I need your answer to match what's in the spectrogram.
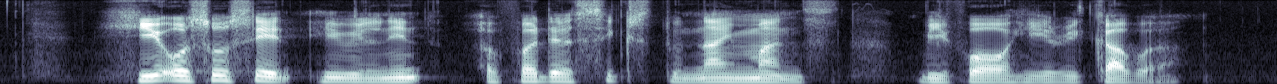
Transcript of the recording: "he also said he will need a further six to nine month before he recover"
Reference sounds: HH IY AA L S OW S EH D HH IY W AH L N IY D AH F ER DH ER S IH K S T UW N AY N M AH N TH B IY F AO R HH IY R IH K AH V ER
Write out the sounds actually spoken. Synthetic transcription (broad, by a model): HH IY AA L S OW S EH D HH IY W AH L N IY D AH F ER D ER S IH K S T UW N AY N M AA N S B IY F AO HH IY R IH K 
